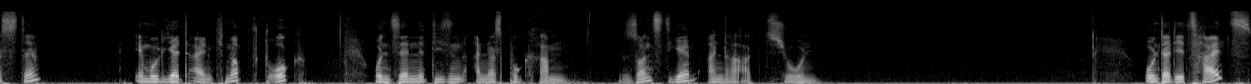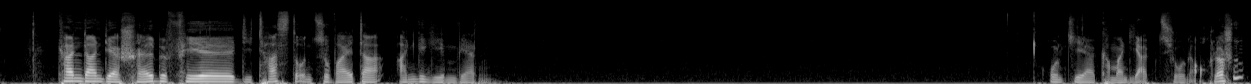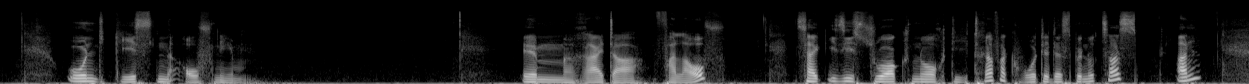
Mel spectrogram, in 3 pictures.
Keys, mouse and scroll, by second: 20.1 click, 22.3 click, 30.5 click.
